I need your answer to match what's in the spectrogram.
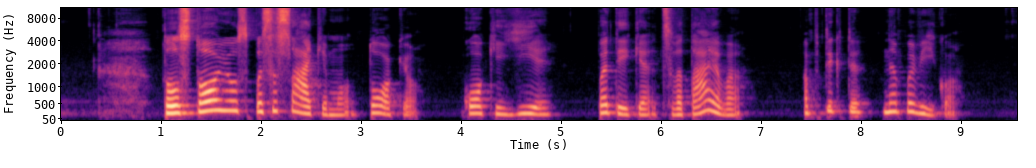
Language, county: Lithuanian, Vilnius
